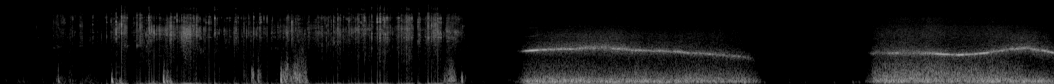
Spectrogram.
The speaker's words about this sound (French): Il y a beaucoup de vent, mais peut-être que le vent pourrait nous guider.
